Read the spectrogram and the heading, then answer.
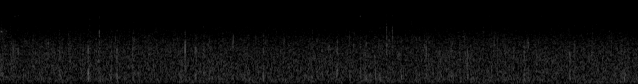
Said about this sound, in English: Listen to the dance of rainfall around you and inwardly allow this whisper of truth to sink into your mind.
